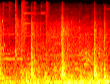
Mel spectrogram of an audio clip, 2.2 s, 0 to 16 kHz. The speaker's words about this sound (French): symbolisée par la chute du mur de Berlin, mur érigé en 61 par le bloc soviétique, et que vous entendez ici tomber sous les joyeux coups de masse de ce 9 novembre 1989.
